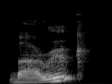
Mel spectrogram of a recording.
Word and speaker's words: Baruch: B-A-R-U-C-H. Baruch. – All right, Baruch. – Sha'amar. S-H-E. Uh-huh. Apostrophe, if you want. A-M-A-R.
